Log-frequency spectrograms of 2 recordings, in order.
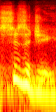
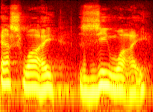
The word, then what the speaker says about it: syzygy: So I'm just going to tell you this, the name of this poem is Syzygy, and it's a word not that many people know, and it's spelled S-Y-Z-Y-G-Y, just so you know that.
